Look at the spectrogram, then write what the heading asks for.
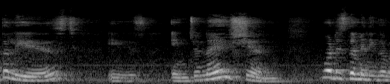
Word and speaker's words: intonation: intonation here you see i put used stress into nation when i say intonation so where do there are four syllables in to nation and where do i put the stress into nation name this syllable has got the stress now what is intonation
